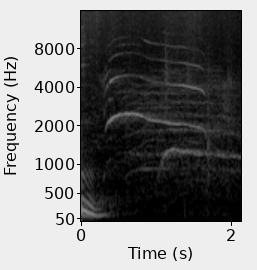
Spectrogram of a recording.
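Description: The host's amplified voice trails off. Then comes a faint, high-pitched, drawn-out squeal, a young person's cry from the audience, that lasts about a second and a half.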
